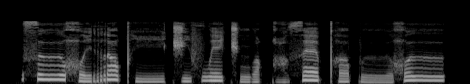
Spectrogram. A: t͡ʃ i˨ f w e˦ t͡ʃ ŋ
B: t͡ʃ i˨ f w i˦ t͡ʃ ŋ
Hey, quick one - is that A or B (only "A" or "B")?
A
